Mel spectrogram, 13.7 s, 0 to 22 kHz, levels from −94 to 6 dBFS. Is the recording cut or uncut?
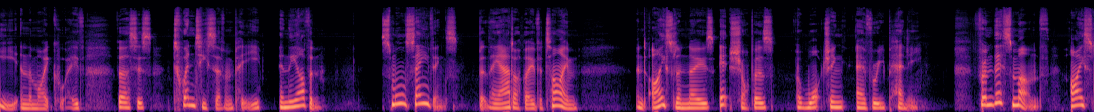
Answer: uncut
